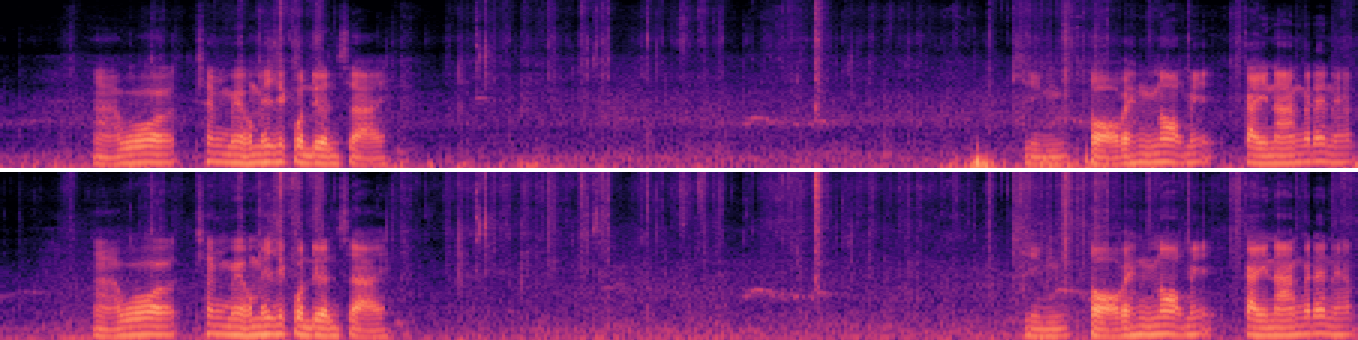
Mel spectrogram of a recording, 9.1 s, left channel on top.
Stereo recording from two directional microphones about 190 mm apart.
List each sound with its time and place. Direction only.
0.6 s speech: centre (ahead or behind)
6.9 s speech: 20° right (ahead or behind)
7.3 s speech: 5° right (ahead or behind)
